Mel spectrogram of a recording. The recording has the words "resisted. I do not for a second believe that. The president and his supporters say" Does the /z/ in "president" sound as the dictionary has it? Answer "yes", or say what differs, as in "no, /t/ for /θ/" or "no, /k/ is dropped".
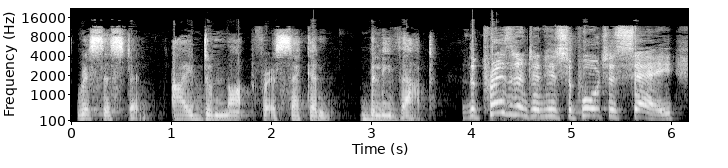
yes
